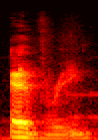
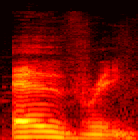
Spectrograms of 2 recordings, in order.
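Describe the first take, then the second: First: The word is said plainly without extra emphasis. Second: The word is said with strong, drawn-out emphasis. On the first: "Normal every" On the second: "Focus every"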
